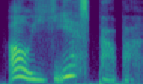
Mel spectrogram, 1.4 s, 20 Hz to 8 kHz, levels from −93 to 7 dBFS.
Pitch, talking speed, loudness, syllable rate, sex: 245 Hz, 125 wpm, -20 LUFS, 5.4 syllables/s, female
